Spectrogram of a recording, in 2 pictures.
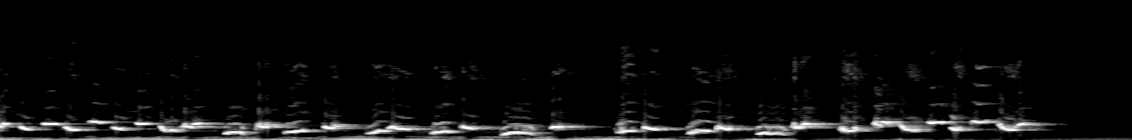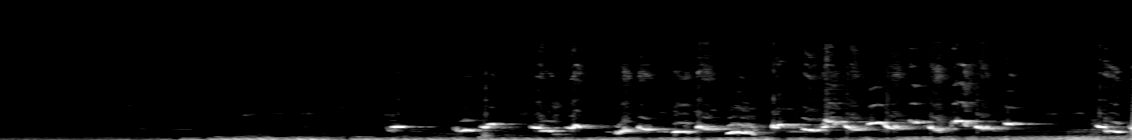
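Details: White-rumped shama, in a recording meant to provoke a rival, pours out rapid, looping whistled phrases, pauses briefly, then resumes over a low steady hum.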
